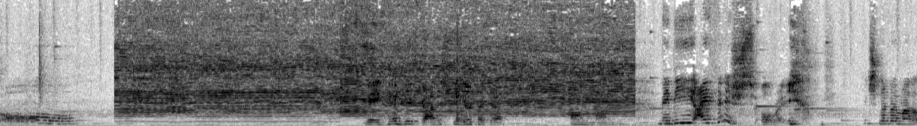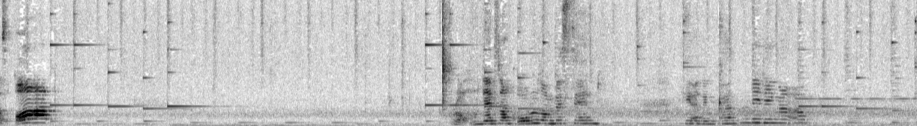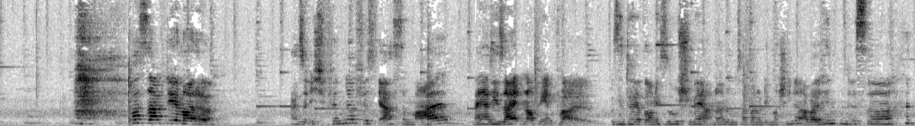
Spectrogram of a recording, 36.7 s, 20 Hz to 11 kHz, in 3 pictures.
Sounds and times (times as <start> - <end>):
Music: 0.0 - 36.6
Electric shaver, electric razor: 1.5 - 8.6.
